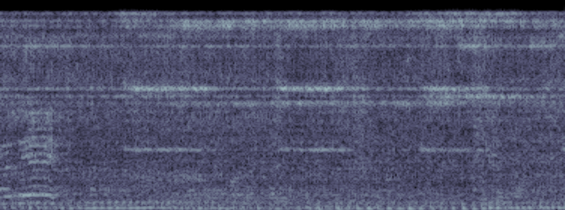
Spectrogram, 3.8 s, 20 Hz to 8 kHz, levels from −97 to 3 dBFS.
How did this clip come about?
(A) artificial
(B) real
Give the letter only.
A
